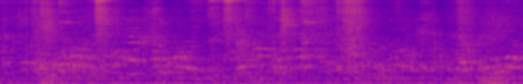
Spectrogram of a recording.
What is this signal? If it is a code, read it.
The noise of a restaurant. There is no code.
